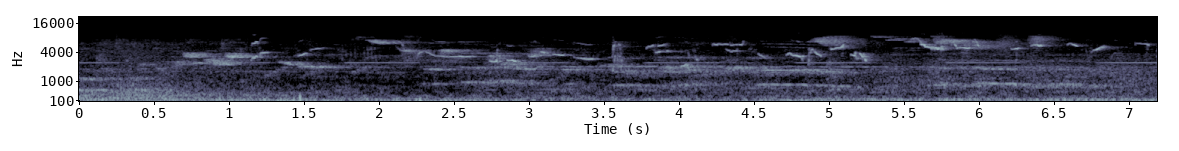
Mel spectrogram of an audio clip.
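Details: A chestnut-backed thrush delivers a rambling, high-pitched warble of chirps, trills and slurred whistles in quick succession, backed by a soft low hum.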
